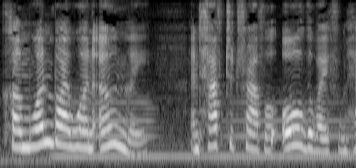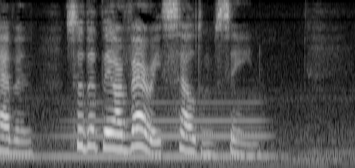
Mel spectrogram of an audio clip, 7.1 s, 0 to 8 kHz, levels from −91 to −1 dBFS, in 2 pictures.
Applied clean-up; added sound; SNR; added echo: none; Wind instrument, woodwind instrument; 17 dB; none.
